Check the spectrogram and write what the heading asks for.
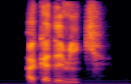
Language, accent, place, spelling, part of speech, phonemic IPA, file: French, France, Lyon, académiques, noun / adjective, /a.ka.de.mik/, LL-Q150 (fra)-académiques.wav
- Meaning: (noun) plural of académique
